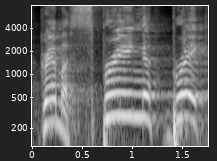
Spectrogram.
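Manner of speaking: very high, loud, drawn-out words; exasperated yell. Retold or imitated. Grandson yelling final time at deaf grandma, slow high yell. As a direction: bellow it slowly, word by word.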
